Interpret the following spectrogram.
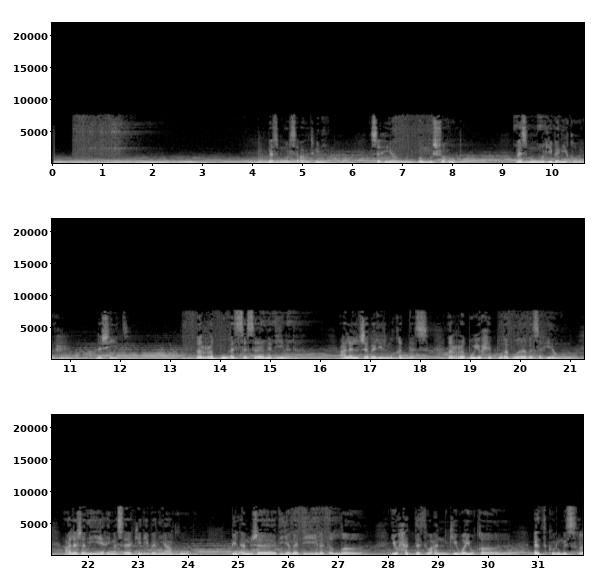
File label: Arabic Psalm Zaboor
